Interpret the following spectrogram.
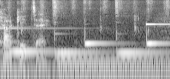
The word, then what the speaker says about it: ka kite: Like a goodbye would be ka kite.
